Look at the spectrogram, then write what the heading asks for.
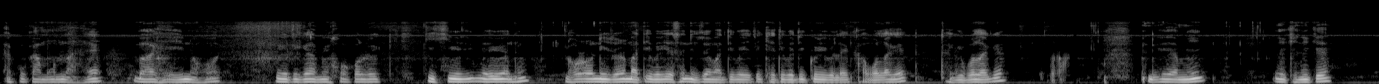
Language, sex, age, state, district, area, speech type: Assamese, male, 60+, Assam, Majuli, urban, spontaneous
